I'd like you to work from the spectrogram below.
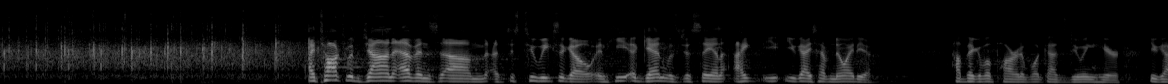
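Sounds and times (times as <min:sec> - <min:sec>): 
crowd applauding with many hands clapping: 0:00.0 - 0:03.4
speech: 0:03.1 - 0:08.8, 0:09.5 - 0:11.6.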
